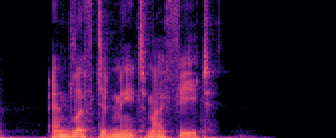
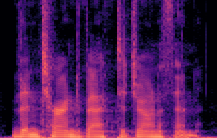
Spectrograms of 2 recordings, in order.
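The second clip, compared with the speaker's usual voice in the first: ordinary delivery, nothing marked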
